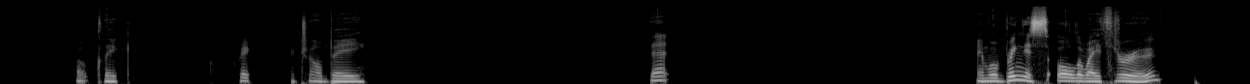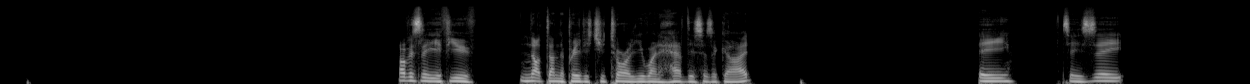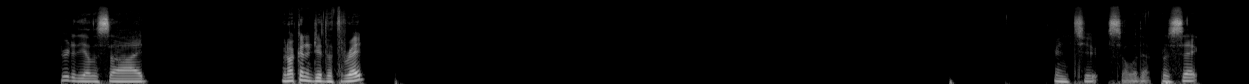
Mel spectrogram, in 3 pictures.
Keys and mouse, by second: 0.0 alt+middle click, 0.5 middle click, 3.0 ctrl+b, 5.2-6.5 middle drag, 7.3 alt+middle click, 8.3-9.9 middle drag, 10.6 alt+middle click, 12.8 Tab, 13.8-15.1 drag, 20.9 Tab, 21.9 e, 29.9 middle click, 33.7 middle click, 35.7 /, 37.1 alt+z.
